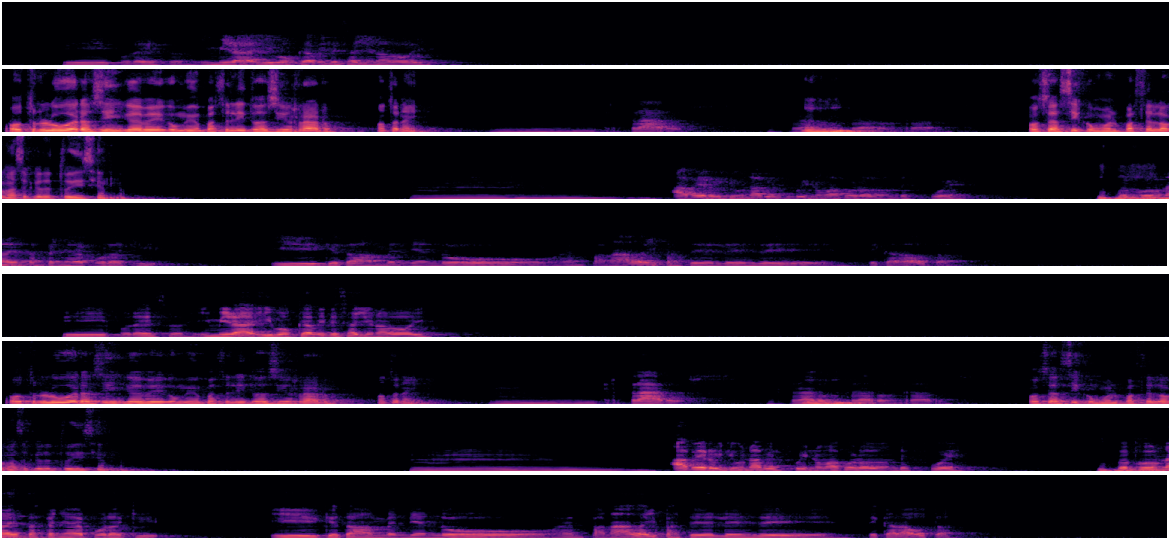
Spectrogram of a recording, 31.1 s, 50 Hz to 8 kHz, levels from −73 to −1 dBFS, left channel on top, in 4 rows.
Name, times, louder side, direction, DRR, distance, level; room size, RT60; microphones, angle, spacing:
voice 1, 0.4-2.9 11.0-12.5 12.9-14.1 18.3-22.0 23.0-24.4 25.1-29.0 29.2-29.7, right 5 dB, 70° right, 10 dB, 0.4 m, -34 dB
voice 2, 7.8-10.0 10.3-10.6 13.1-13.5 14.6-16.4 22.9-23.4, left 4 dB, 55° left, 15 dB, 0.4 m, -25 dB
10.5 x 6.8 x 4.4 m, 0.84 s
head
